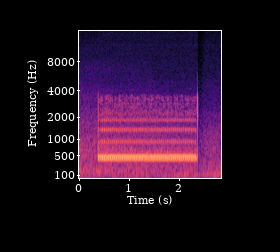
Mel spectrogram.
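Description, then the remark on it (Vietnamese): A single steady electronic telephone tone, as a seller calls a buyer's phone number, sounds loudly for about two seconds, then cuts off abruptly, leaving a quiet low hum. No one speaks. “Để đảm bảo sự thành công của nó, cô ấy đã yêu cầu số điện thoại của người mua.”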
